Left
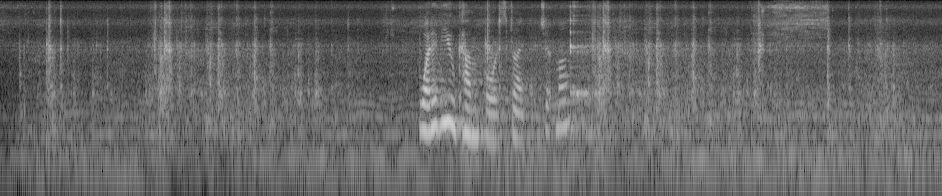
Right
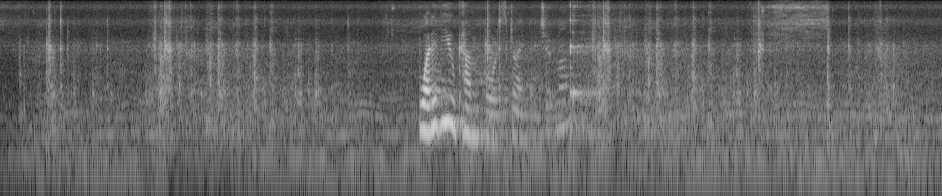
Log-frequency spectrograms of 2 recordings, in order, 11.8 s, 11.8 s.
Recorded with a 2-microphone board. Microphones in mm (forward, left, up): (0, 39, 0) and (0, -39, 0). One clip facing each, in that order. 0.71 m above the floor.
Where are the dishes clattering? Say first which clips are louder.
Right 1 dB; 25° right (ahead or behind), 4.5 m.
